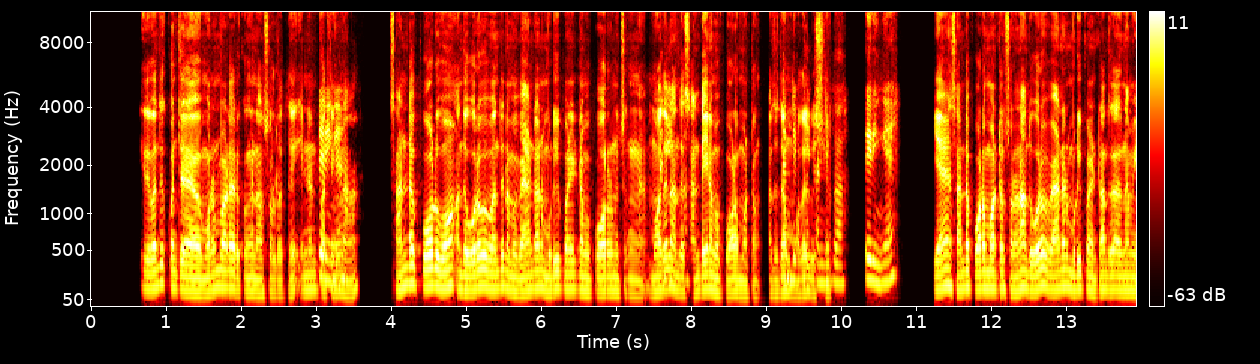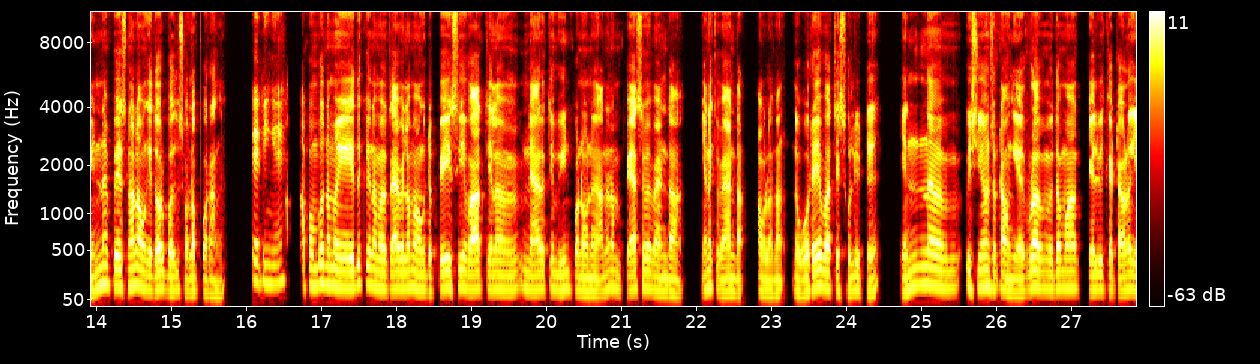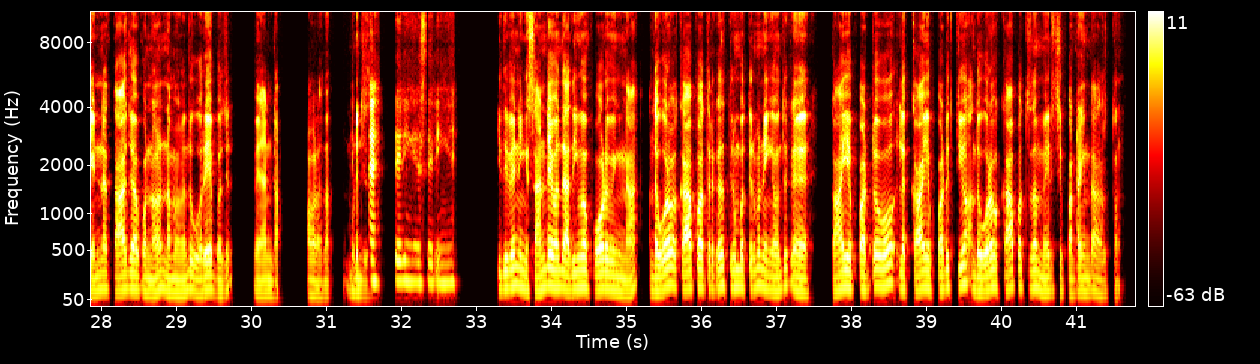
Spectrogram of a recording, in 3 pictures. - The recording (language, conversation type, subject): Tamil, podcast, சண்டை முடிந்த பிறகு உரையாடலை எப்படி தொடங்குவது?
- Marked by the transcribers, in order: other background noise; unintelligible speech; other noise; unintelligible speech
